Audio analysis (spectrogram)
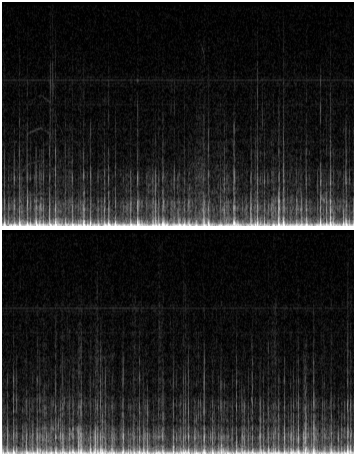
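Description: A small spiral-bound paper desk calendar on a brown cardboard easel stand, a hollow tent shape, is held close and tapped and scratched with medium-length pink-painted fingernails. Dense, rapid tapping continues throughout, mixed with soft scratching. Each tap is a short, deep, hollow knock that dies away almost at once, and most of the energy sits in the low range.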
